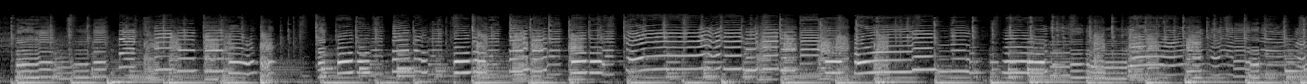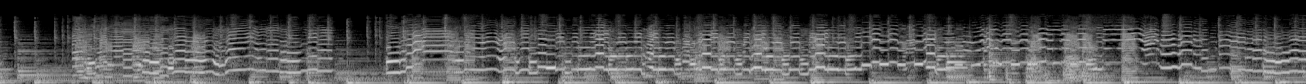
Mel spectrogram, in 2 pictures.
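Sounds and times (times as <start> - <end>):
swing samba music: 0.0 - 26.1.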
